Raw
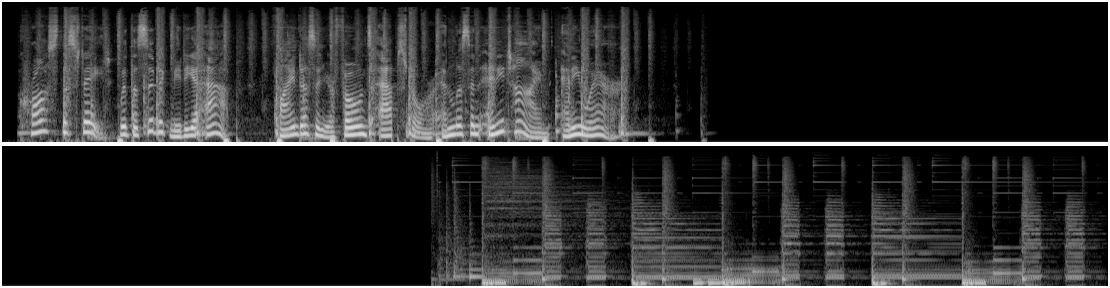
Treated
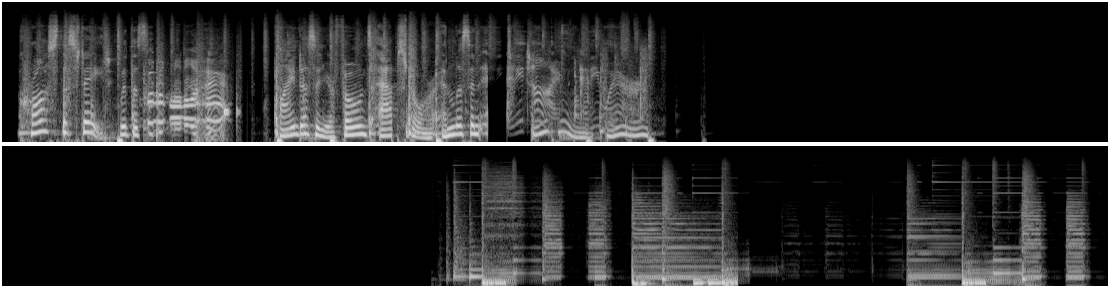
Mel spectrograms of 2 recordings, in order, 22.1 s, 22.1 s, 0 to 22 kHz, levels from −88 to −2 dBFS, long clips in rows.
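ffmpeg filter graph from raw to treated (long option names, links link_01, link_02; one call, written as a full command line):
ffmpeg -i in.wav -filter_complex "[0:a]asettb=1/sr,asplit=3[link_01][link_02][link_03];[link_01]atrim=end=1.384[link_04];[link_02]atrim=start=1.38:end=2.5,asetpts=PTS-STARTPTS,afade=type=in:duration=0.004:curve=qsin,afade=type=out:start_time=1.116:duration=0.004:curve=qsin,equalizer=frequency=7900:width=0.41:gain=-7,aeval=exprs='val(0)*gte(abs(val(0)),0.00376)':channel_layout=same,aeval=exprs='val(0)*sin(2*PI*860*n/s)':channel_layout=same[link_05];[link_03]atrim=start=2.496[link_06];[link_04][link_05]acrossfade=duration=0.004:curve1=hsin:curve2=qsin[link_07];[link_07][link_06]acrossfade=duration=0.004:curve1=qsin:curve2=hsin,asettb=1/sr,asplit=3[link_08][link_09][link_10];[link_08]atrim=end=4.864[link_11];[link_09]atrim=start=4.86:end=6.47,asetpts=PTS-STARTPTS,afade=type=in:duration=0.004:curve=qsin,afade=type=out:start_time=1.606:duration=0.004:curve=qsin,equalizer=frequency=440:width=0.99:gain=-6.5,acompressor=threshold=-31dB:ratio=4:attack=3.2:release=140:knee=1:detection=peak,acrossover=split=660|5300[link_12][link_13][link_14];[link_13]adelay=190[link_15];[link_12]adelay=440[link_16];[link_16][link_15][link_14]amix=inputs=3:normalize=0,atrim=end_sample=71001[link_17];[link_10]atrim=start=6.466[link_18];[link_11][link_17]acrossfade=duration=0.004:curve1=hsin:curve2=qsin[link_19];[link_19][link_18]acrossfade=duration=0.004:curve1=qsin:curve2=hsin,asettb=1/sr,asplit=3[link_20][link_21][link_22];[link_20]atrim=end=16.214[link_23];[link_21]atrim=start=16.21:end=17,asetpts=PTS-STARTPTS,afade=type=in:duration=0.004:curve=qsin,afade=type=out:start_time=0.786:duration=0.004:curve=qsin,highpass=frequency=760:poles=1,aemphasis=mode=reproduction:type=50fm[link_24];[link_22]atrim=start=16.996[link_25];[link_23][link_24]acrossfade=duration=0.004:curve1=hsin:curve2=qsin[link_26];[link_26][link_25]acrossfade=duration=0.004:curve1=qsin:curve2=hsin,asettb=1/sr,asplit=3[link_27][link_28][link_29];[link_27]atrim=end=18.424[link_30];[link_28]atrim=start=18.42:end=20.12,asetpts=PTS-STARTPTS,afade=type=in:duration=0.004:curve=qsin,afade=type=out:start_time=1.696:duration=0.004:curve=qsin,acompressor=threshold=-44dB:ratio=20:attack=3.2:release=140:knee=1:detection=peak,highpass=frequency=530:width_type=q:width=2.4[link_31];[link_29]atrim=start=20.116[link_32];[link_30][link_31]acrossfade=duration=0.004:curve1=hsin:curve2=qsin[link_33];[link_33][link_32]acrossfade=duration=0.004:curve1=qsin:curve2=hsin,agate=range=-23dB:threshold=-44dB:ratio=16:detection=peak,lowpass=8200,acompressor=threshold=-26dB:ratio=2.5,volume=8dB" out.wav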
